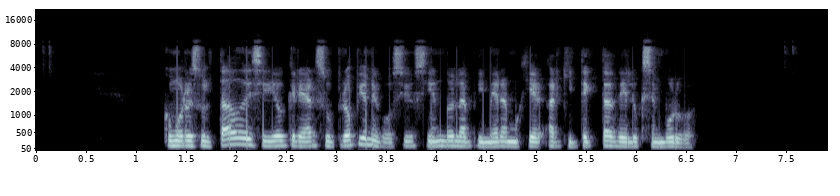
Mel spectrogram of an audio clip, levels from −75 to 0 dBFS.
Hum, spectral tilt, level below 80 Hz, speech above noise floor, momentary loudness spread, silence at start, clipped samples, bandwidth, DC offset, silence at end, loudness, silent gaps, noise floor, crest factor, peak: none; -5 dB/octave; -60 dBFS; over 72 dB; 6 LU; 1.3 s; under 0.1%; 9.4 kHz; under 0.1%; 1.35 s; -18 LUFS; none; under -90 dBFS; 18 dB; -2 dBFS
